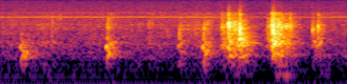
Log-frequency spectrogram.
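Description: A door being opened: a run of rattling clicks and dry scrapes that grows to louder, busier bursts toward the end, with no voices.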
